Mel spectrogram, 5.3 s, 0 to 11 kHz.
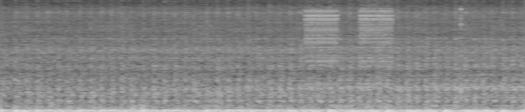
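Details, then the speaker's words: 2014 Audi SQ5 3.0 turbo diesel, very high kilometres, towed in with crank-no-start: lumpy, uneven cranking beat with one stroke lighter than the rest and no catch, sounds like one cylinder down on compression. "Obviously it was just cranking, and you could tell by the cranking cadence it sounded like one of the cylinders was down."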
